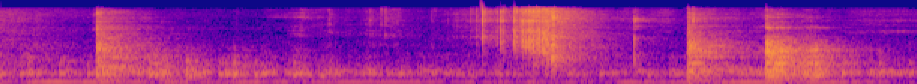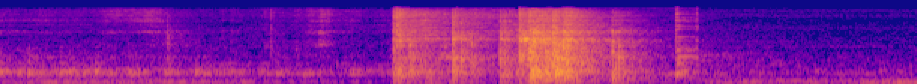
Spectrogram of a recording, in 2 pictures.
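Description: Toy play-food pieces handled on a wooden cutting board: a handful of short scraping, clattering bursts at uneven intervals, the loudest cluster near the end.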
